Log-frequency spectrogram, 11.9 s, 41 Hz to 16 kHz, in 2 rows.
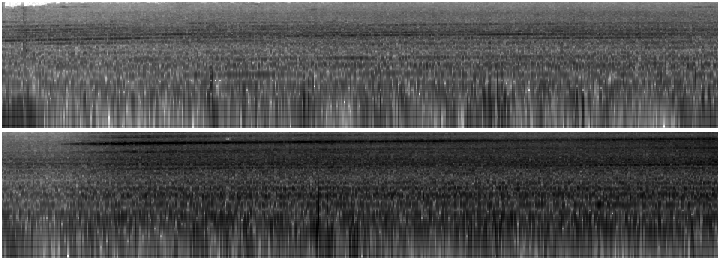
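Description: Aero Commander 690's Garrett TPE331 turboprop engines running as the plane taxis past, with a whine that rises slowly in pitch. It grows louder and higher from about halfway through.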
